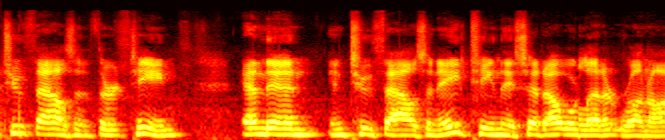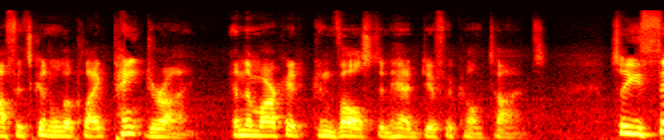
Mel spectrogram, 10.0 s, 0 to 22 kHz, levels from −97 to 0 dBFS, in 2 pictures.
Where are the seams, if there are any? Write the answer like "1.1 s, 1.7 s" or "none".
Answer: 4.3 s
